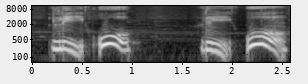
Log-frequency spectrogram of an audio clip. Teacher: And the tones for 礼物 are third and fourth.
